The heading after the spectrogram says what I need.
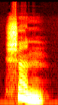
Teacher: In English, this ending is never pronounced Tion, it's always pronounced shun. A sh sound followed by a weak schwa vowel and an n.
